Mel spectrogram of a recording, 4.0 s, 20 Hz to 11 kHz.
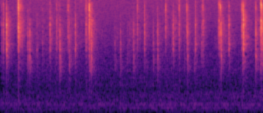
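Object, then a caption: Marble table top. Long metallic nails tap on a marble table top in a quick, uneven run of 26 sharp, crisp taps. Each click is bright and dies away almost at once, over a faint steady low background.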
